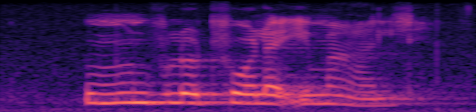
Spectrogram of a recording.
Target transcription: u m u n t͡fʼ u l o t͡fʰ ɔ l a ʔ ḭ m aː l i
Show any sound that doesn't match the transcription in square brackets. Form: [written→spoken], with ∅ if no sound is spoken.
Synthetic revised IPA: u m u n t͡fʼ u l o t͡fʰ ɔ l a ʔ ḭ m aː l i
